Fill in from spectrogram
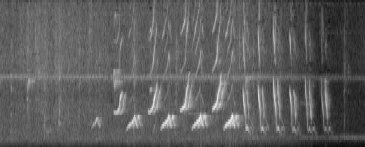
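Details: A Northern Cardinal, a backyard bird present in winter, sings a run of clear, slurred whistles, about two each second, ending in a quicker series of higher, down-swept notes over a faint hiss.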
